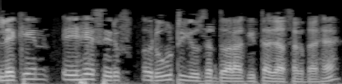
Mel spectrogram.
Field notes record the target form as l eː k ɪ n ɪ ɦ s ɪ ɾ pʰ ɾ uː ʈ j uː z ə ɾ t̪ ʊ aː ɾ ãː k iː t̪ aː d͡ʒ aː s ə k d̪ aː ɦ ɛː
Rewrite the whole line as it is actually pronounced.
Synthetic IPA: l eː k ɪ n ɪ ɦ s ɪ ɾ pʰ ɾ uː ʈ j uː z ə ɾ d̪ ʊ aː ɾ aː k iː t̪ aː d͡ʒ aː s ə k d̪ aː ɦ ɛː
